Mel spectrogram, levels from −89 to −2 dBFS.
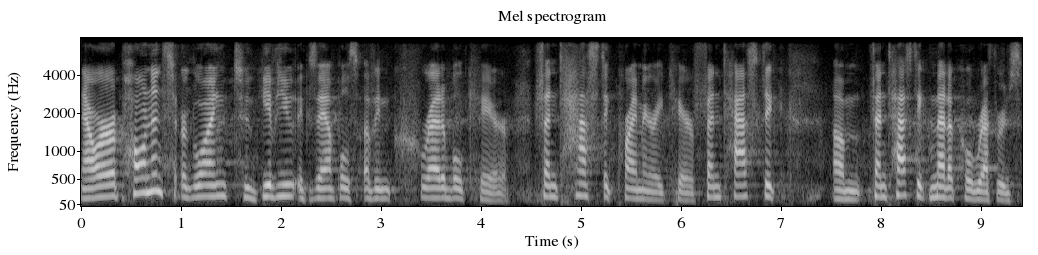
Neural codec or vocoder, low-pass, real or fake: codec, 16 kHz, 2 kbps, FunCodec, trained on Chinese and English, 25 frames a second; 7.2 kHz; fake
